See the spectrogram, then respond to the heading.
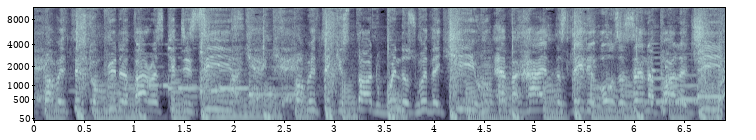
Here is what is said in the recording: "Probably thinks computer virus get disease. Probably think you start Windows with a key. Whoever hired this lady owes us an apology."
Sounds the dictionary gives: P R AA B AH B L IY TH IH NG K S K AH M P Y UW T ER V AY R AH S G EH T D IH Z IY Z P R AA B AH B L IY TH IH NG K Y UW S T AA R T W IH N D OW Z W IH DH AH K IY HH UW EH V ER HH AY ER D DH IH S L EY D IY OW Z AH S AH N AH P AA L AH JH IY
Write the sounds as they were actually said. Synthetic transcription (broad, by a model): P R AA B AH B L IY TH IH NG K S K AH M P Y UW T ER V AY R AH S G EH T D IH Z IY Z P R AA B AH B L IY TH IH NG K Y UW S T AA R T W IH N D OW Z W IH DH AH K IY HH UW EH V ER HH AY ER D DH IH S L EY D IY OW Z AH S AH N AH P AA L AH JH IY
